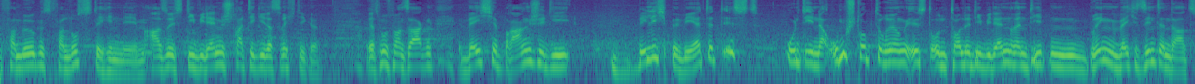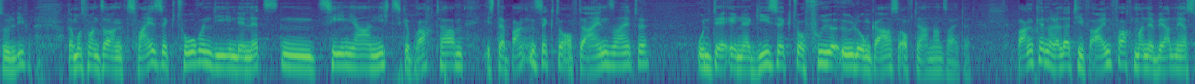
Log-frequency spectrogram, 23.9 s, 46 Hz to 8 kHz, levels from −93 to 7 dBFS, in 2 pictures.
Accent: German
